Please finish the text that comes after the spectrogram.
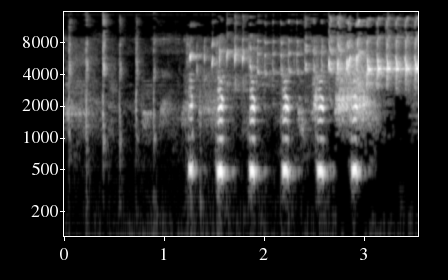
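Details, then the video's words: Lovebird song in the koek koek ngetik ngetik style, used to stimulate other lovebirds to sing. Scattered high chirps lead into six even, clipped notes about a third of a second apart, then a buzzy, rattling chatter. "suara love bird koek koek ngetik ngetik cocok untuk merangsang love bird bunyi"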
